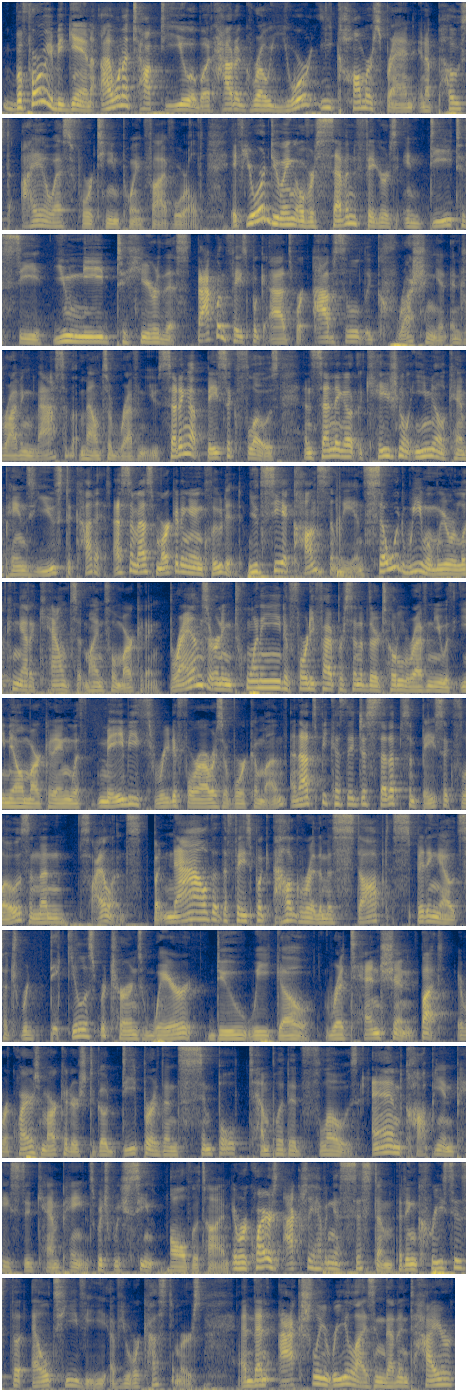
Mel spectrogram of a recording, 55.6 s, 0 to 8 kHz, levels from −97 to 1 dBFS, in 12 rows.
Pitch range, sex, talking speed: 100-145 Hz, male, 195 wpm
